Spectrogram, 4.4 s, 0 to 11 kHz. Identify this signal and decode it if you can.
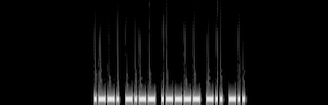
Morse code, heard as a keyed tone, about 40 wpm, 700 Hz. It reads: PY1DD
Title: DXCC-100 Call Signs - 5 Characters - Repeated 3x - 40wpm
